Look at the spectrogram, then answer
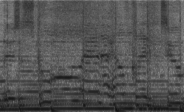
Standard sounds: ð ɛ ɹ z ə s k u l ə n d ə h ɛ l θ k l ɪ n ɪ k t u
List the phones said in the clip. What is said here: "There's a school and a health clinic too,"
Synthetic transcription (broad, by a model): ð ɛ ɹ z ə s k u l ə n ə h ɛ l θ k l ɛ ɪ t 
